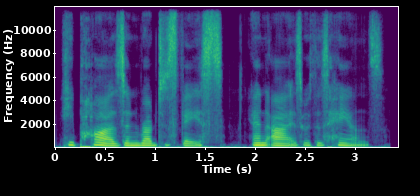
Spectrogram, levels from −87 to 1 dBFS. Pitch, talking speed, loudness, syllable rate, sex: 185 Hz, 190 wpm, -18 LUFS, 4.4 syllables/s, female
